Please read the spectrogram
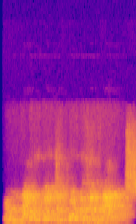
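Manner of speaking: high, loud emphatic quote. Retold or imitated. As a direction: hammer it home as she did. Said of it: "very emphatically".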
